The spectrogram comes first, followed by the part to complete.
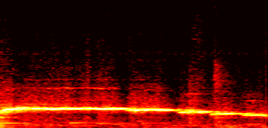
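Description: A man whistling a tune: one clear note held high for about a second and a half, then stepping down in pitch twice.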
